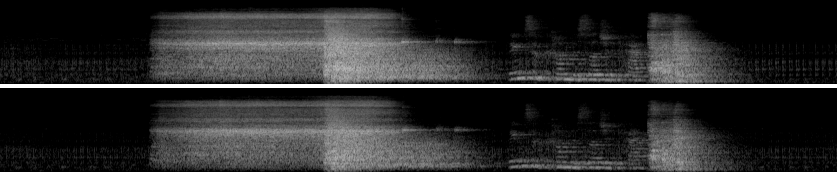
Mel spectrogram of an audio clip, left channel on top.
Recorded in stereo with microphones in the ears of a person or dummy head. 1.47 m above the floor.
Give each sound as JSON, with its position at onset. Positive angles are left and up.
{"t": 1.5, "sound": "a hiss", "side_deg": -30, "distance_m": 1.2}
{"t": 3.2, "sound": "a gunshot", "side_deg": 45, "distance_m": 1.5}
{"t": 5.1, "sound": "a woman speaking", "side_deg": -15, "distance_m": 1.2}
{"t": 6.5, "sound": "tearing paper", "side_deg": -5, "distance_m": 1.2}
